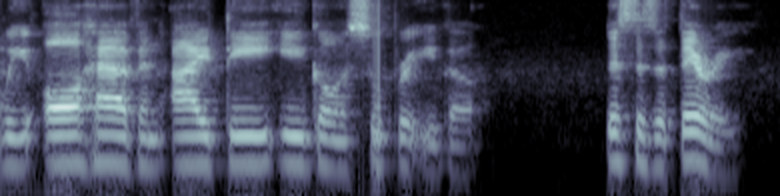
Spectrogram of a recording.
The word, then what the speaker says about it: id: Um, from what I read, it said that id, if I'm pronouncing it right, or no, you said rhymes with hid.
